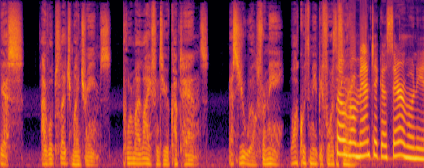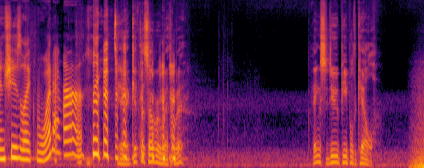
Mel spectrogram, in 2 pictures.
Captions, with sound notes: Yes, I will pledge my dreams. Pour my life into your cupped hands, as you will for me. Walk with me before the flame. So romantic a ceremony and she's like, whatever. (laughs) Yeah, get this over with. Things to do, people to kill.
